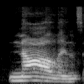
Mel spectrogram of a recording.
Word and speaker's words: New Orleans: to see his city and enjoy Nolans, as he says it. All right, I probably can't say it like he says it, but to enjoy New Orleans.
